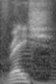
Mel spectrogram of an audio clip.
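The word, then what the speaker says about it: Ra's: the Curative properties of razal Ghul's blood can stabilize the Cure so track in one of raza's Assassins to their underground lure Batman confronts Raz or race however you want to pronounce it and his daughter Talia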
